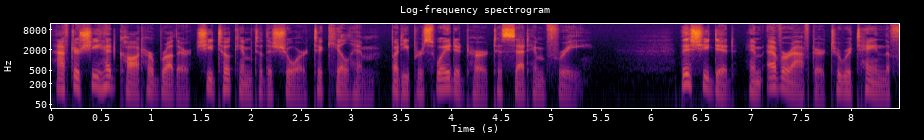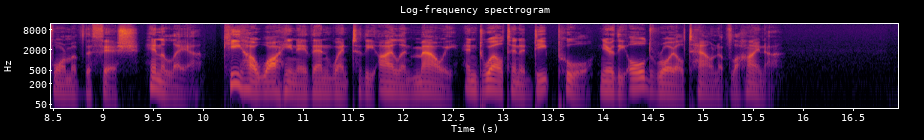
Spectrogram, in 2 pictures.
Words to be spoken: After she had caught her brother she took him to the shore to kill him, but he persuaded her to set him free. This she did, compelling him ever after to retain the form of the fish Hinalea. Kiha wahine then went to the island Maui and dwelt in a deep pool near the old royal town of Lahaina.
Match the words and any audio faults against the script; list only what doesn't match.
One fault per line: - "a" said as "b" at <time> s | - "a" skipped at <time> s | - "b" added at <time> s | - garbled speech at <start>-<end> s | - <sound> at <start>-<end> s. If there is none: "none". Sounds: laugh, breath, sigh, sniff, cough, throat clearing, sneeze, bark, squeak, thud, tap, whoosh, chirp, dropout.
- "compelling" skipped at 6.8 s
